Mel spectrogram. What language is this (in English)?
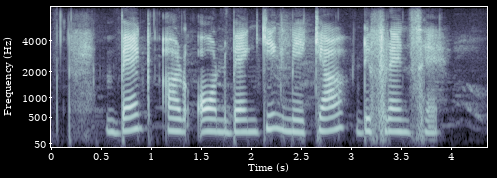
Magahi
